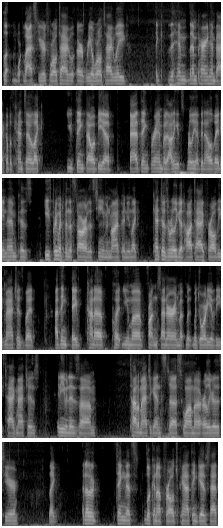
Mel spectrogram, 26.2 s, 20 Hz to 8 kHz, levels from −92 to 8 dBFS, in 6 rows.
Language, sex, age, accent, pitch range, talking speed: English, male, 20-39, American, 105-115 Hz, 240 wpm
